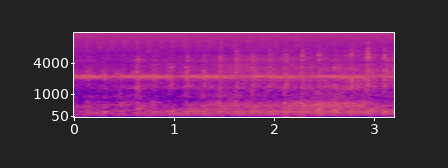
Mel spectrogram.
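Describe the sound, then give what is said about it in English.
A truck rumbles past steadily while a flat tire flaps with a quick, repeating slap-slap rhythm over the low engine drone. No one speaks. “But that truck had a flat tire and a half. You could hear it flapping.”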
